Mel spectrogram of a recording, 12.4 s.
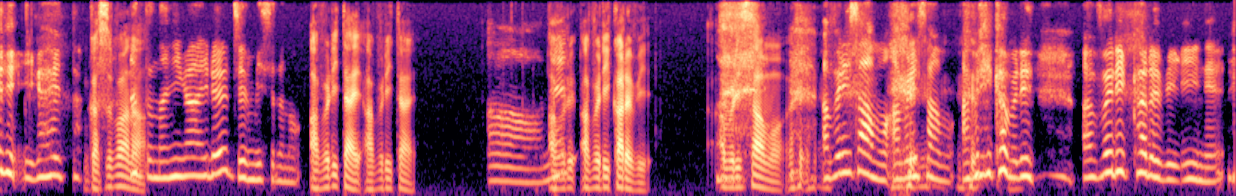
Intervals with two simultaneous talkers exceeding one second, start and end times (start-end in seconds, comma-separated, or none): none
